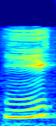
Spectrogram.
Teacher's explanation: so e need to change to the second tone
